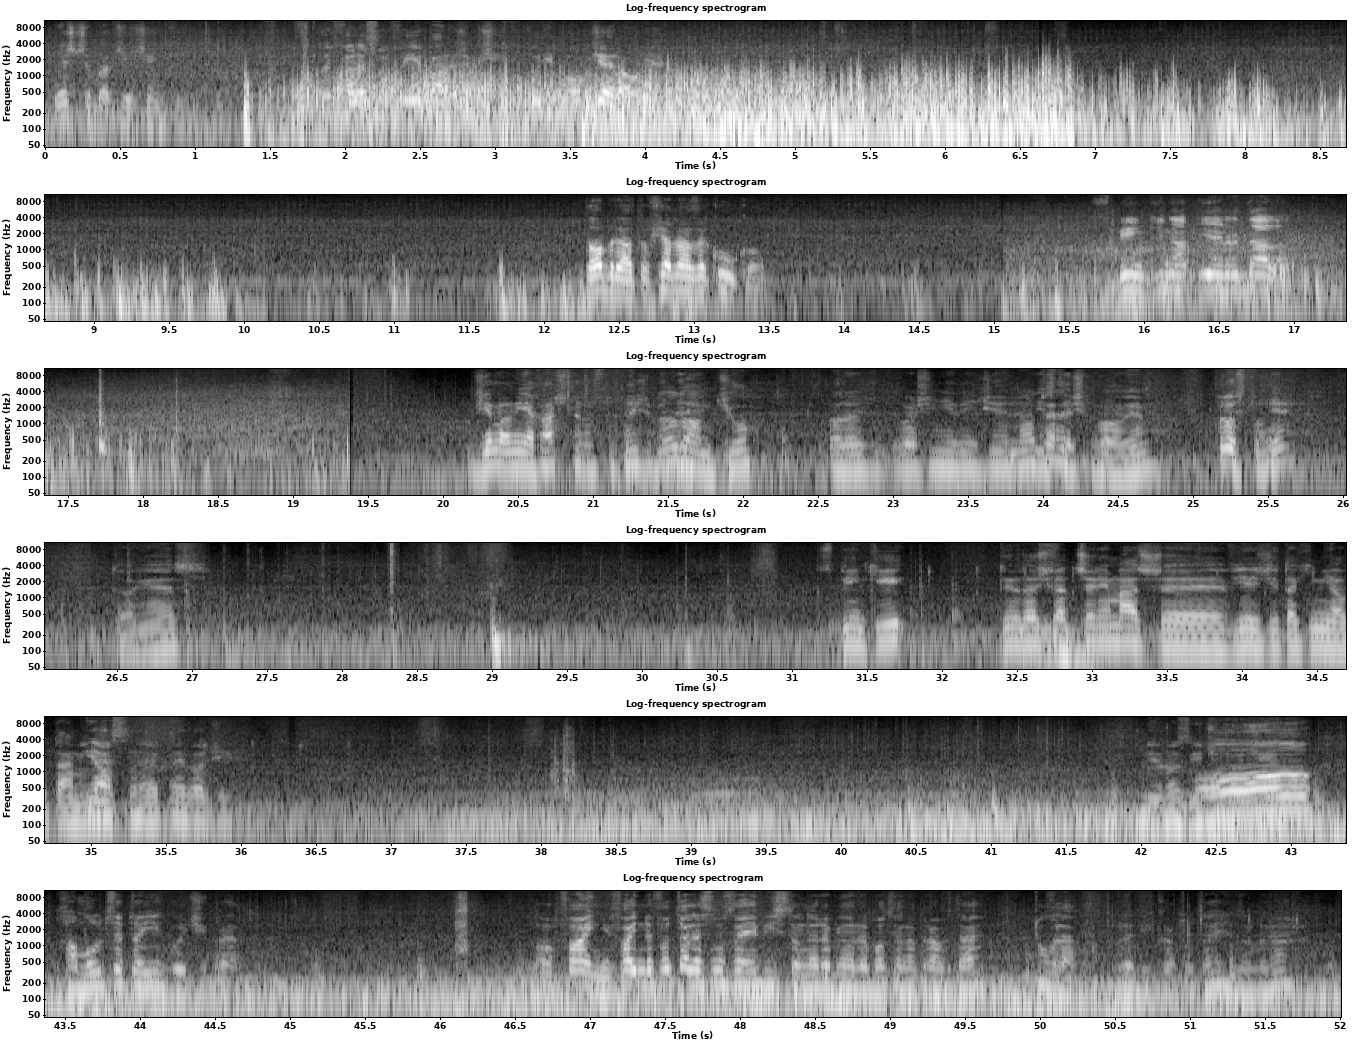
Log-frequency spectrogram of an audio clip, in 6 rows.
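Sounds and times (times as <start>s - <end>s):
car engine and road hum: 0.0s - 52.0s
outdoor wind noise: 0.0s - 52.0s
car door shutting: 17.1s - 18.4s, 38.0s - 38.5s
handling rustle: 24.1s - 33.2s.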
